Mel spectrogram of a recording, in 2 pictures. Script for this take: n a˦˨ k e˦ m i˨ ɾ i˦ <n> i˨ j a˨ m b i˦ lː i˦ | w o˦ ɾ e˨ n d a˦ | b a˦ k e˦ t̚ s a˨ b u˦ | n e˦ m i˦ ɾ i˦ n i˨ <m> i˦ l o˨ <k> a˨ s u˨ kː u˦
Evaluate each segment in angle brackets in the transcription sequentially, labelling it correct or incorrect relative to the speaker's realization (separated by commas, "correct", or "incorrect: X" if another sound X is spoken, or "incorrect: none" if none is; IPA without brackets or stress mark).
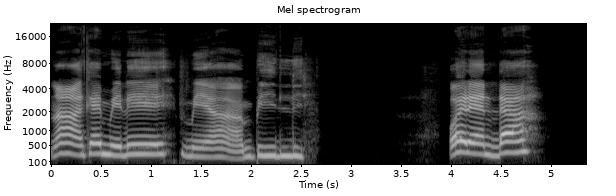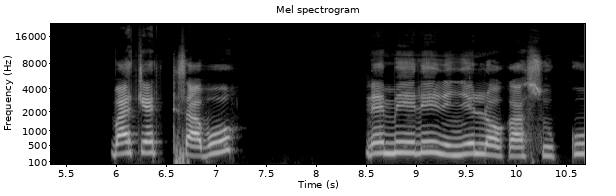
incorrect: m, incorrect: ɲ, correct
